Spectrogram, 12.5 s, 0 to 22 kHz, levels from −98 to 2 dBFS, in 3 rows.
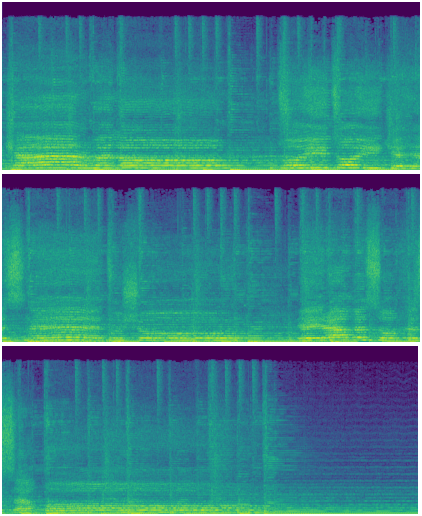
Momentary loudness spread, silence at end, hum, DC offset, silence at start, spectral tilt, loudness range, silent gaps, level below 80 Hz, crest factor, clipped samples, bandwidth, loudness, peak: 11 LU; 0 s; none; under 0.1%; 0 s; -4.5 dB/octave; 4 LU; none; -22 dBFS; 14 dB; under 0.1%; over 20 kHz; -14 LUFS; 0 dBFS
